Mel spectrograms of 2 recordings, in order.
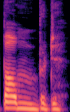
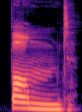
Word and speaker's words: bombed: It's not bombed, it's bombed. The second B is silent.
